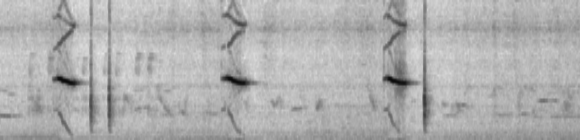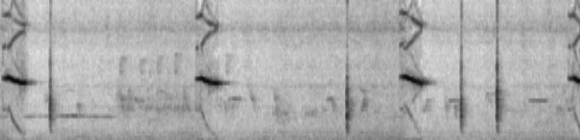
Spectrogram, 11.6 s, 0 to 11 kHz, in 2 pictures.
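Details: ['Brown prinia singing a long series of harsh, high whistled notes every 1.5 to 2 seconds, mixed with sharp ticks and soft chatter. It is used as a training recording for cage birds.']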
